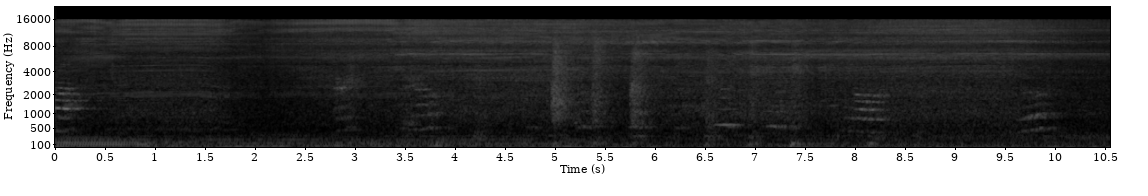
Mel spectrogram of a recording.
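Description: A toddler's short, high-pitched squeals and babbling sounds, a few of them spread through the clip, over a low rumble of handling noise. About five seconds in come a few short clicks or rattles from toy handling.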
